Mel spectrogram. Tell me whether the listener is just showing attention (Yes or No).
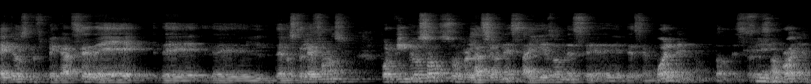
No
